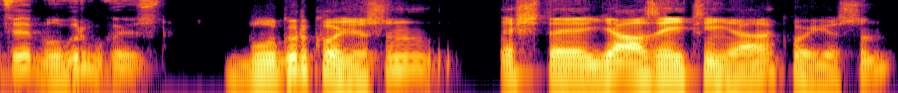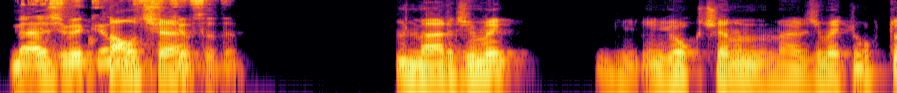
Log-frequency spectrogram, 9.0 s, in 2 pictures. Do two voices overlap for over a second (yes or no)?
no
